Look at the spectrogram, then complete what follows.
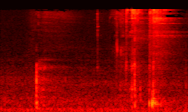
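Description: Keys being dropped: a single sharp click, then a short burst of bright, metallic jingling and clattering that settles within about a second. No one speaks.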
